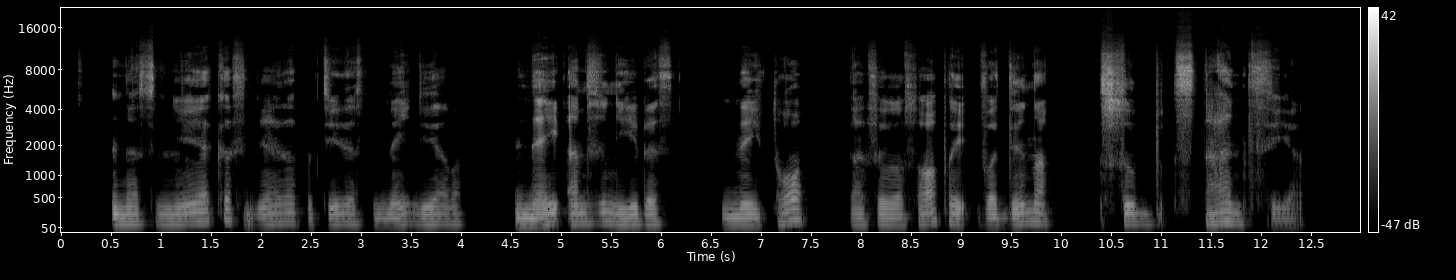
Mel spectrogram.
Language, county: Lithuanian, Vilnius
